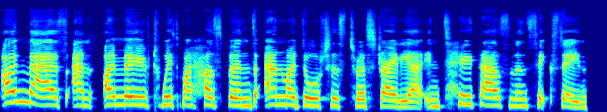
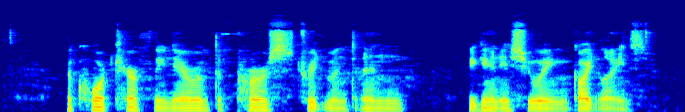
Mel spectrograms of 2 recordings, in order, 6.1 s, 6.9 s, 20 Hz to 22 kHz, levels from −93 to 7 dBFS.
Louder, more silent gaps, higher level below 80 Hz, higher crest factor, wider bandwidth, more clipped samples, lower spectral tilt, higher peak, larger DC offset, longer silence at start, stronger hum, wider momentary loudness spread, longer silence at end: first, -21 LUFS vs -28 LUFS; neither; second, under -90 dBFS vs -56 dBFS; second, 16 dB vs 22 dB; first, 13 kHz vs 10 kHz; neither; about the same, -4 dB/octave vs -5 dB/octave; about the same, -4 dBFS vs -6 dBFS; neither; second, 0 s vs 0.65 s; neither; second, 7 LU vs 11 LU; second, 0.2 s vs 0.4 s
